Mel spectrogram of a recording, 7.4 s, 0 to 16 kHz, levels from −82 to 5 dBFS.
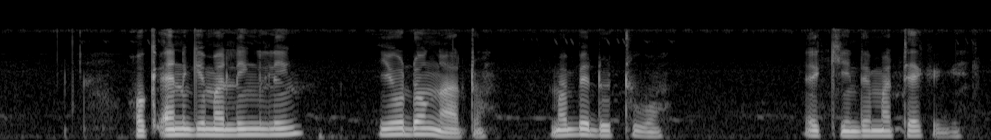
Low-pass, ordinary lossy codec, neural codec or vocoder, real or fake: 7.2 kHz; none; none; real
